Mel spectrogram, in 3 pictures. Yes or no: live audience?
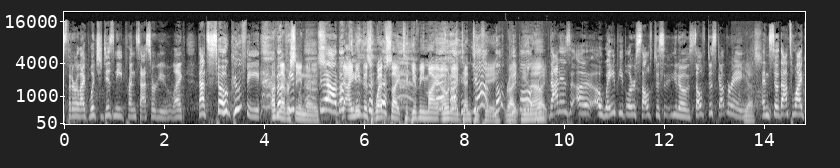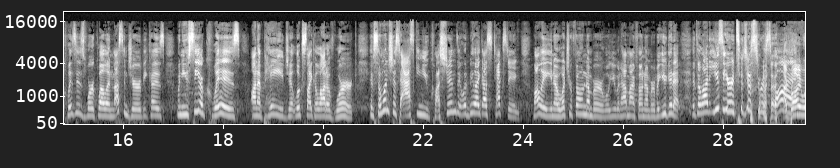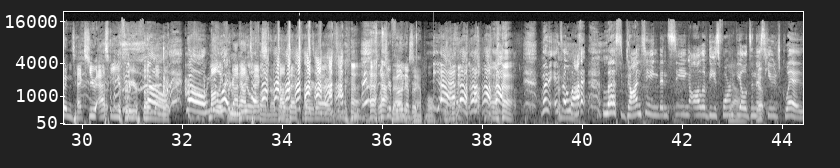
yes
